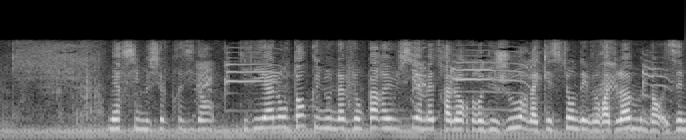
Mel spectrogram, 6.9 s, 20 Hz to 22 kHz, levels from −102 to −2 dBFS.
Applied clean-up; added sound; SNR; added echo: none; Growling + Meow; 11 dB; none.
